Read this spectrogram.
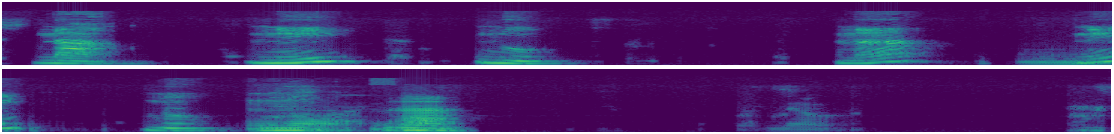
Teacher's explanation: নুন জিহ্বার আগা তার বরাবর তালুর সঙ্গে লাগাইয়া।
